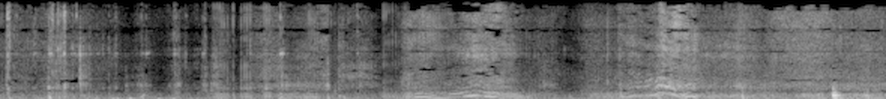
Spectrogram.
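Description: The zipper of a soft rifle case being pulled open along its length, giving an uneven rasping run.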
